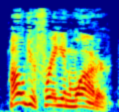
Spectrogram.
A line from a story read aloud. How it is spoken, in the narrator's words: Harry yelled back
